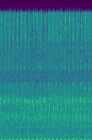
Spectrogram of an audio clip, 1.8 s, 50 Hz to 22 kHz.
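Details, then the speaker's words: 2019 Honda Beat FI scooter at idle: a steady thump of about eight pulses a second with a light jingle underneath from the CVT area, from a loose damper ring on the CVT clutch carrier; acceleration and ride stability are unaffected. "Cuma masalahnya ada di bagian noise atau suara gemerincing. Nah, seperti ini."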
